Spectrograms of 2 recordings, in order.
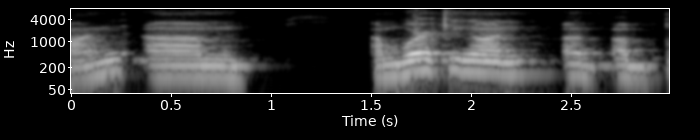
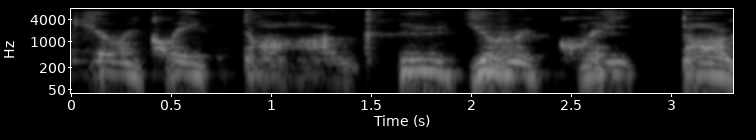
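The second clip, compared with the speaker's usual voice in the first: very soft, breathy murmur, barely voiced; 2 semitones higher, 22 dB quieter than usual. Retelling a movie scene, imitating Owen Wilson. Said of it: "Owen Wilson, where he's like".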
